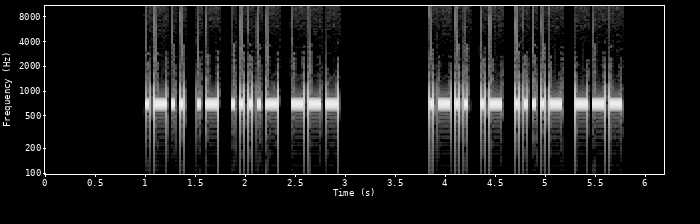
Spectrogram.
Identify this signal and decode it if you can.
Morse code, heard as a keyed tone, about 28 wpm, 700 Hz. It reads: LA4O LA4O
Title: DXCC-100 Call Signs - 4 Characters - Repeated 3x - 28wpm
